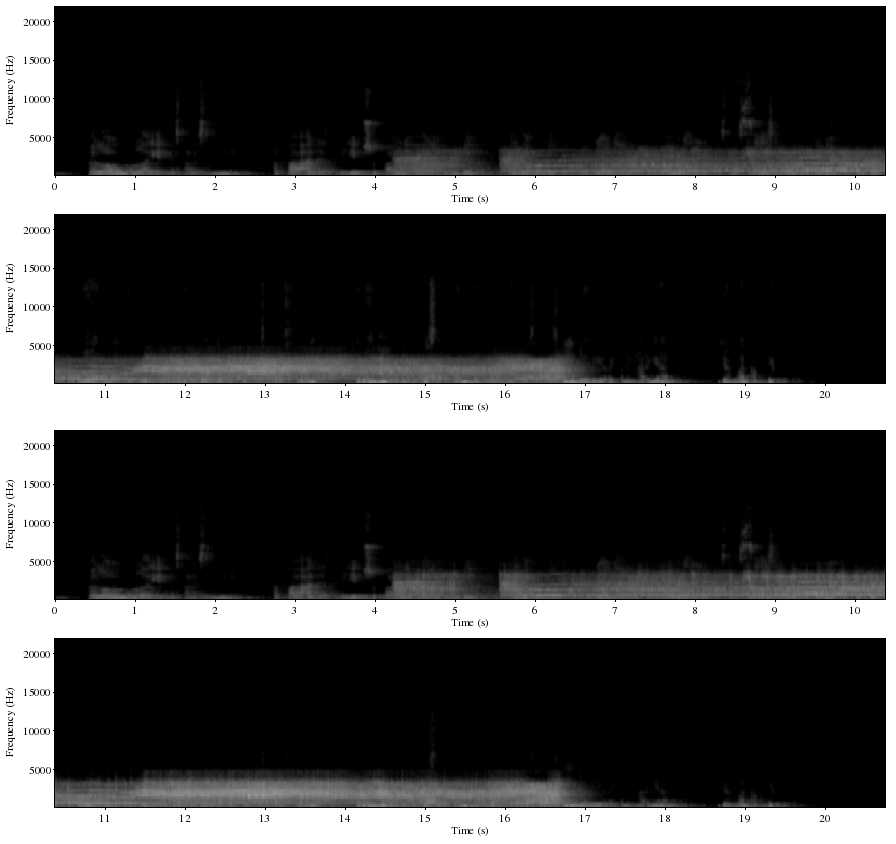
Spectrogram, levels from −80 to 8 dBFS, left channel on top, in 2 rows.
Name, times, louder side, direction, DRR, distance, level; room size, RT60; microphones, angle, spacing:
voice 1, 0.4-2.3 2.7-5.4 5.7-9.8, left 1 dB, 10° left, 1 dB, 0.9 m, -51 dB
sound 1, 4.2-5.1 5.6-16.7, right 5 dB, 50° right, 0.7 m, -37 dB
voice 2, 10.6-13.7 14.1-18.1 18.7-19.4, left 2 dB, 25° left, 9 dB, 0.4 m, -47 dB
7.4 x 7.1 x 4.7 m, 1.1 s
head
